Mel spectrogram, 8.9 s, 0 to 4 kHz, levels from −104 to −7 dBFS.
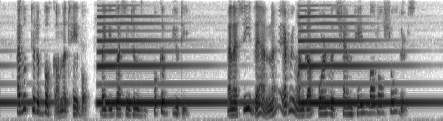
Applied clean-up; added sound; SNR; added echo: none; Wind instrument, woodwind instrument; -2 dB; none.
